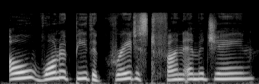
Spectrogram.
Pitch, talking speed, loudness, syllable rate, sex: 245 Hz, 210 wpm, -16 LUFS, 4.6 syllables/s, female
